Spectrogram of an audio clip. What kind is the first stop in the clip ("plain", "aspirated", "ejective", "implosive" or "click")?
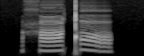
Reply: click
